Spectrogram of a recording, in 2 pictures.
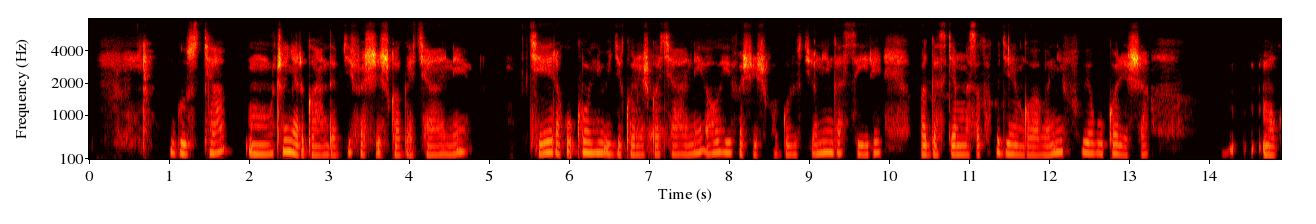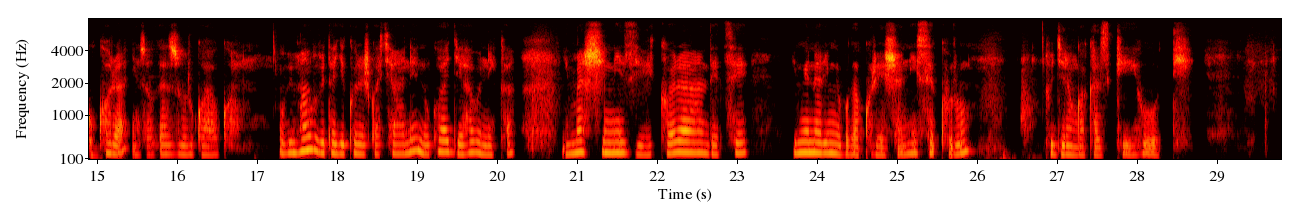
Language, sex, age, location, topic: Kinyarwanda, female, 18-24, Gakenke, government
